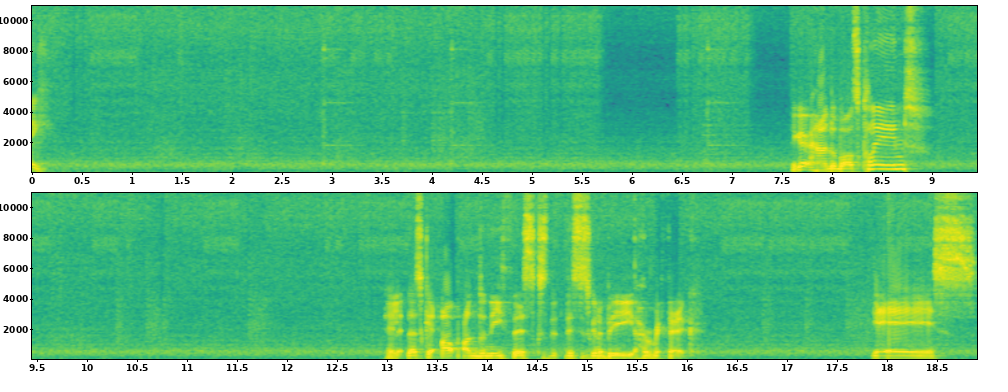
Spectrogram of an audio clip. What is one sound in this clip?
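A pressure washer sprays water in a steady hiss.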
